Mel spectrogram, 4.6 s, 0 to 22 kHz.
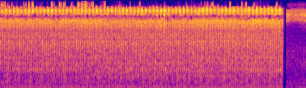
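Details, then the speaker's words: Mini petrol engine idling roughly with uneven stumbling pulse; unplugging each coil showed cylinder 3 coil dead, causing the misfire; fixed by fitting a new pencil coil. "so now we know that cylinder number three and plentiful number three is the problem because i took it off and it does nothing"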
